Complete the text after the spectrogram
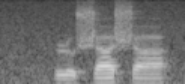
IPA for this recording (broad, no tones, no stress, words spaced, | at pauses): ɭoʃaʃa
